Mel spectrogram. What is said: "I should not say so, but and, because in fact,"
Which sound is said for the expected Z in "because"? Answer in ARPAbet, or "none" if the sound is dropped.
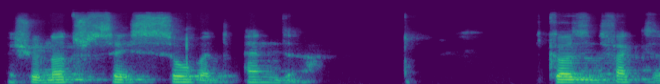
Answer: Z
